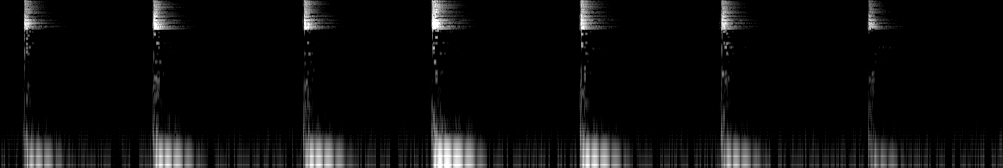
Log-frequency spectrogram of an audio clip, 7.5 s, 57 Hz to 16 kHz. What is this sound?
Metal,Grate,Floor,Hit,Pickaxe,Hammer,Thingy,Great,Hall
Part of a series of various sounds recorded in a college building for a school project. Recorded with a Shure VP88 stereo mic into a Sony PCM-m10 field recorder unit.
sfx, field-recording, school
